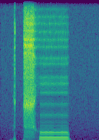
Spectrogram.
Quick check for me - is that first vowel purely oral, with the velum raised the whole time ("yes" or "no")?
yes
